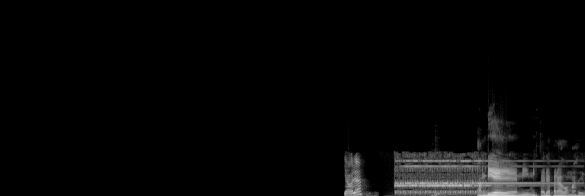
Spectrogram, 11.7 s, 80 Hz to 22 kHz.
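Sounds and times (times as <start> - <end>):
speech: 6.9 - 8.1, 9.5 - 11.7
telephone ringing with electronic trill: 7.9 - 11.7.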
